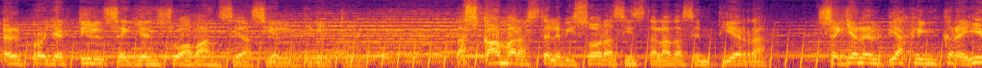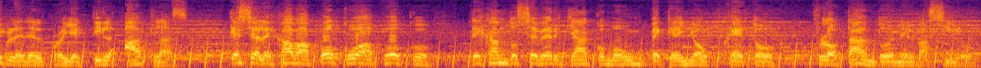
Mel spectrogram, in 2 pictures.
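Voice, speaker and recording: A man's voice: medium pitch, lively intonation, normal speed. A man narrating a radio serial from a script in a grave, emphatic, suspenseful way. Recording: old radio drama with loud music.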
